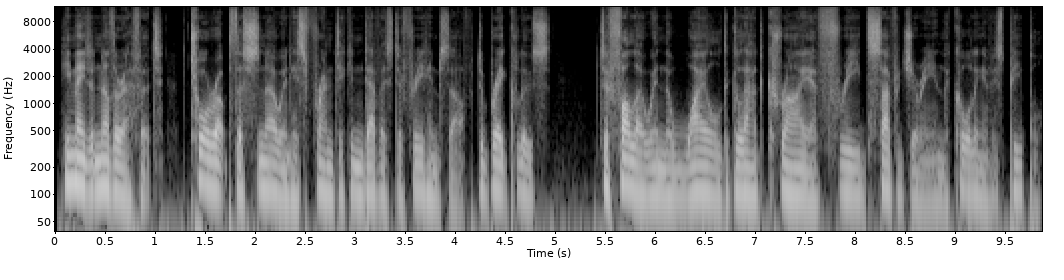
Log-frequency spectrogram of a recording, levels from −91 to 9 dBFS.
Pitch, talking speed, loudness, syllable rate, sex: 95 Hz, 205 wpm, -21 LUFS, 5.3 syllables/s, male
